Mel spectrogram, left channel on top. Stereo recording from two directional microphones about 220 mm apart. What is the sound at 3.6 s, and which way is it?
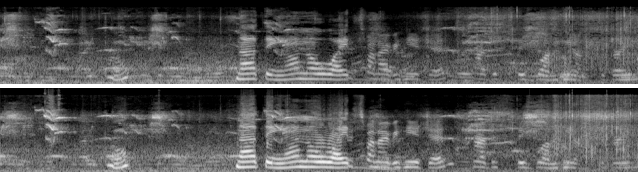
Speech, 50° right (ahead or behind).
